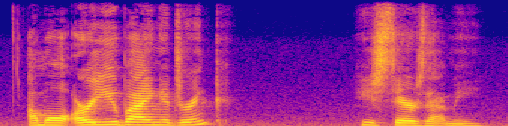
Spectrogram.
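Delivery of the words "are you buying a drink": play-acted loud, scolding dressing-down. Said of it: "reading that kid the riot act".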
